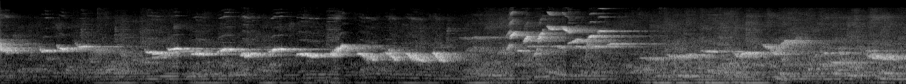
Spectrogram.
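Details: White-rumped shama (murai batu) performing a varied fill-in song used as tutoring material for competition birds: sweet whistled phrases in rising and falling runs, with a bright high flourish midway and a faint low hum beneath.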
